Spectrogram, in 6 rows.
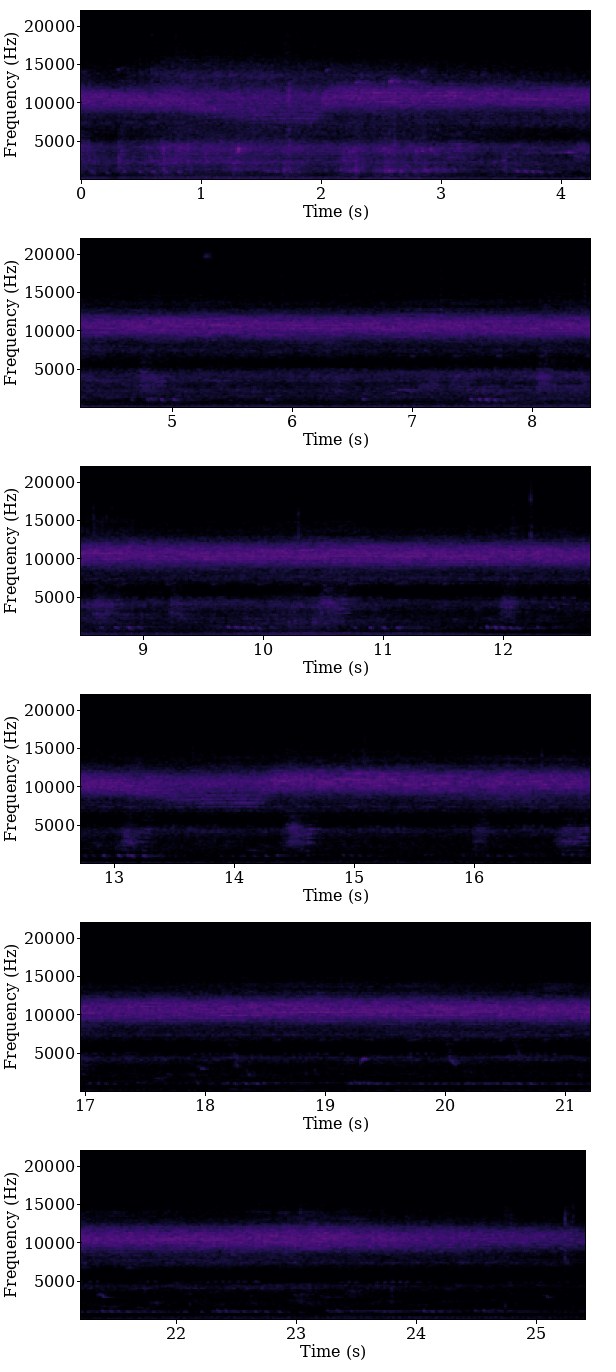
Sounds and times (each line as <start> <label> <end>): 0.0 Birds singing 25.4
